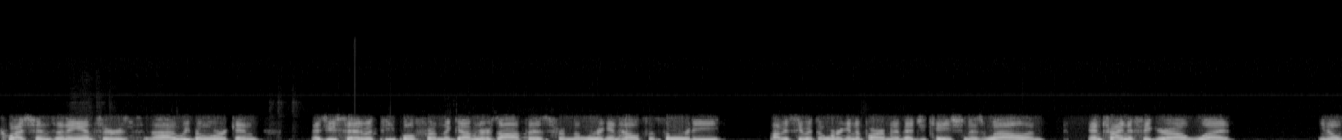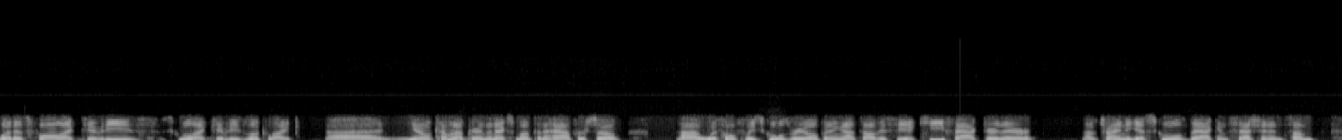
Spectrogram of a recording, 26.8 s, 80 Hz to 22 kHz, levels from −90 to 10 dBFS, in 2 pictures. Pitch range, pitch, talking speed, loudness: 120-135 Hz, 130 Hz, 185 wpm, -28 LUFS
